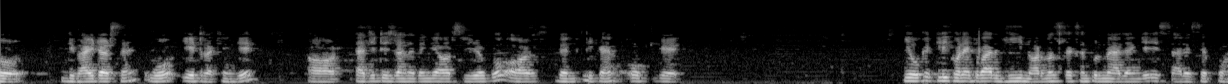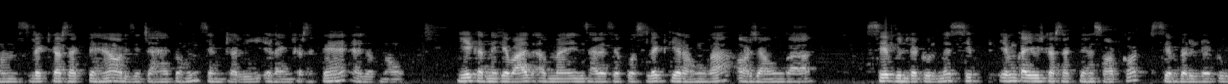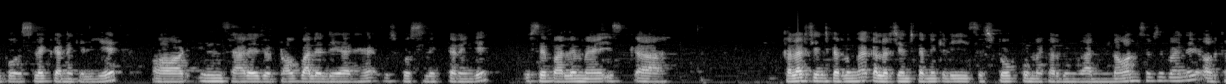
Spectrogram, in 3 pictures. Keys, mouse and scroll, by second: 6.3 click, 10.1 v, 10.9 click, 13.9 click, 15.0 click, 18.1 click, 21.9 shift+m, 25.7-29.2 drag, 30.5 ctrl+x, 31.5 ctrl+z, 32.1 ctrl+z, 33.7 click, 35.4 click, 36.1 click, 36.5 double click.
